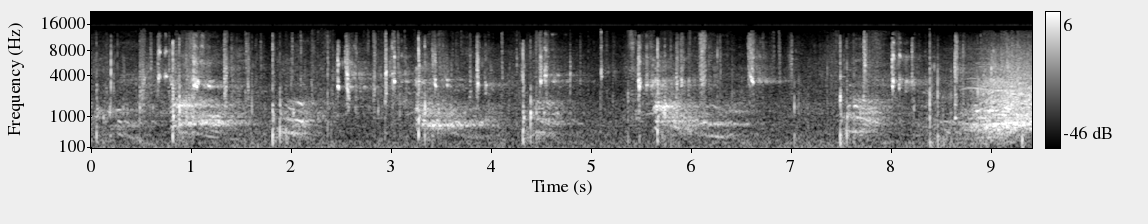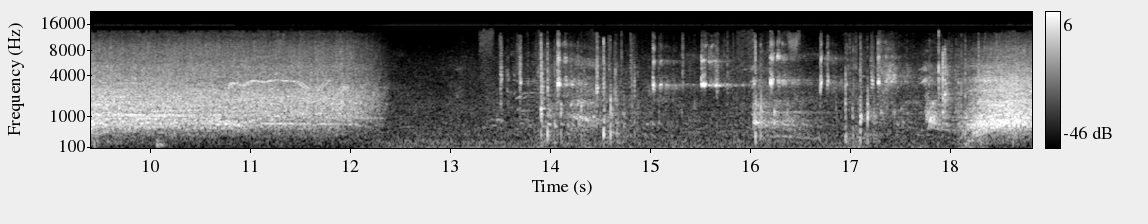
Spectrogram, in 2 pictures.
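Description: Tennis ball struck by racquets and bouncing on a hard court during a rally, a string of sharp pops. About halfway through, the crowd applauds for around three seconds; after a short lull the pops of another rally follow.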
